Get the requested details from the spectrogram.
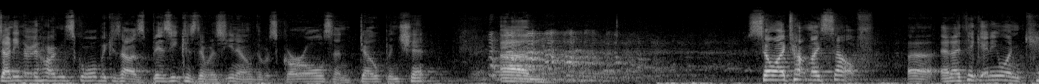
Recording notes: Live from The Upfront Theatre in Bellingham, WA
